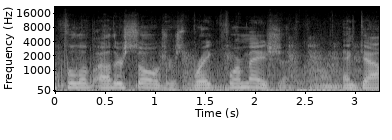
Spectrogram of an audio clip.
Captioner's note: hooves pounding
